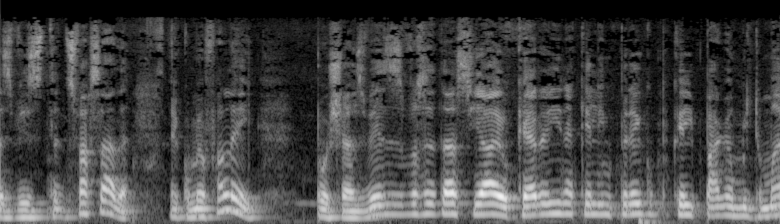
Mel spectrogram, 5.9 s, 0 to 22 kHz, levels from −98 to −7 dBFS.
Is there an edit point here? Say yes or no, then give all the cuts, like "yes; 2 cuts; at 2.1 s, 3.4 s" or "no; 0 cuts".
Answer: no; 0 cuts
